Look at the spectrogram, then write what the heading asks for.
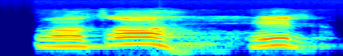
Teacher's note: طا کو موٹا ہا سینے کی طرف سے را باریک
